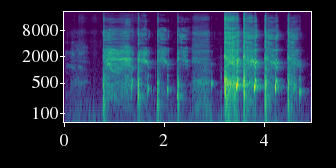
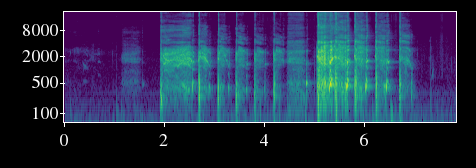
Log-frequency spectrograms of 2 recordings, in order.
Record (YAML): three_cough_length: 4.9 s
three_cough_amplitude: 18325
three_cough_signal_mean_std_ratio: 0.36
cough_length: 7.9 s
cough_amplitude: 25797
cough_signal_mean_std_ratio: 0.34
survey_phase: beta (2021-08-13 to 2022-03-07)
age: 45-64
gender: Female
wearing_mask: 'No'
symptom_cough_any: true
symptom_new_continuous_cough: true
symptom_runny_or_blocked_nose: true
symptom_shortness_of_breath: true
symptom_fatigue: true
symptom_headache: true
symptom_other: true
symptom_onset: 3 days
smoker_status: Never smoked
respiratory_condition_asthma: true
respiratory_condition_other: false
recruitment_source: Test and Trace
submission_delay: 2 days
covid_test_result: Positive
covid_test_method: RT-qPCR
covid_ct_value: 14.5
covid_ct_gene: S gene
covid_ct_mean: 15.4
covid_viral_load: 9100000 copies/ml
covid_viral_load_category: High viral load (>1M copies/ml)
